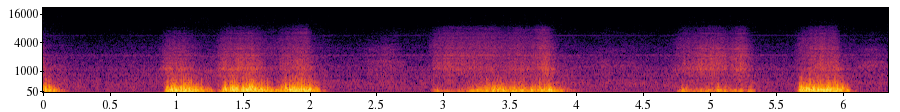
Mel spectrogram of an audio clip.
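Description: Breath puffed straight onto an Arcano ARC-MICAM electret condenser shotgun microphone fitted with its standard foam windscreen, picked up as low rumbling wind-noise bursts. It is a wind-noise test of the foam. There are several short puffs, with a longer one about three seconds in.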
